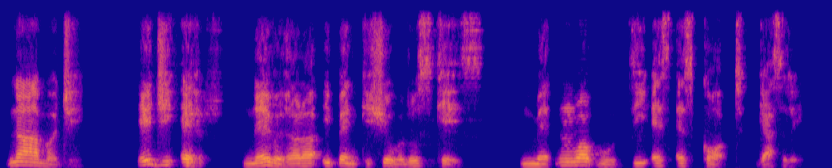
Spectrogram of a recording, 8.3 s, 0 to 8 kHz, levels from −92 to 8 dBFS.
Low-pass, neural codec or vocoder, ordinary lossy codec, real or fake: 7.2 kHz; codec, 16 kHz, 0.4 kbps, LongCat-Audio-Codec; none; fake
